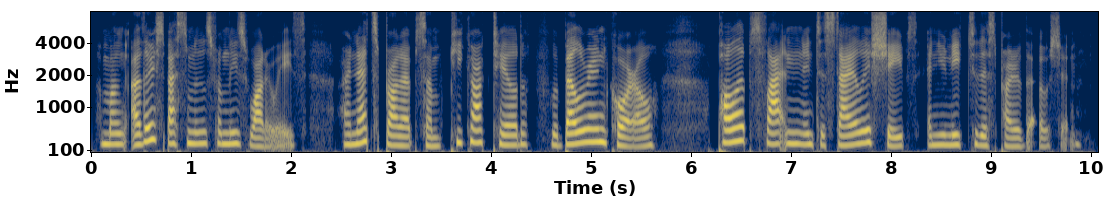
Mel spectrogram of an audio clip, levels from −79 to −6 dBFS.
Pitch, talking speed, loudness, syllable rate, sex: 220 Hz, 165 wpm, -19 LUFS, 6.0 syllables/s, female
